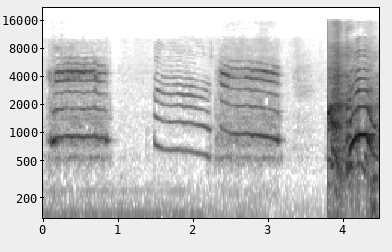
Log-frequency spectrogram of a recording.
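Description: Three drawn-out meows: a long steady one, a shorter one that falls in pitch, then another long steady one.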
